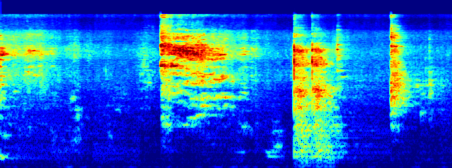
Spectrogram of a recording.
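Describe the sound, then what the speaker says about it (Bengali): Paneer curry with a little added water being stirred in a pan, heard as three bright scraping and clinking spoon strokes against the metal, separated by quieter pauses; no voices. "অল্প পরিমাণে জল দিলাম, ভালো করে একটু নাড়িয়ে নিলাম।"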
